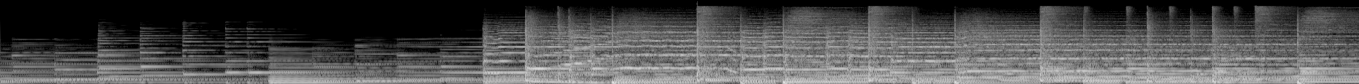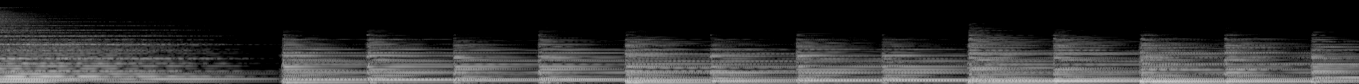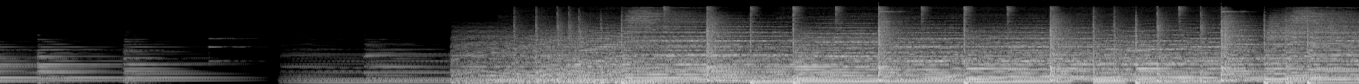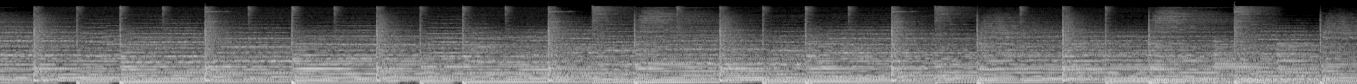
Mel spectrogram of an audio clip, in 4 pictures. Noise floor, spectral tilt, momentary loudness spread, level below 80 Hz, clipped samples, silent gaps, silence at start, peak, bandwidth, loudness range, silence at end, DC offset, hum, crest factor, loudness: -55 dBFS; -5.5 dB/octave; 13 LU; -28 dBFS; under 0.1%; none; 0 s; 0 dBFS; 16.5 kHz; 12 LU; 0 s; under 0.1%; none; 16 dB; -16 LUFS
